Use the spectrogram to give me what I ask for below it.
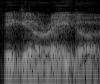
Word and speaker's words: Figueiredo: last loss, I don't even know if I want to try to pronounce his name. Go. It's so bad. It's Marab. It's Definitely. it's Davison Figueiredo.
